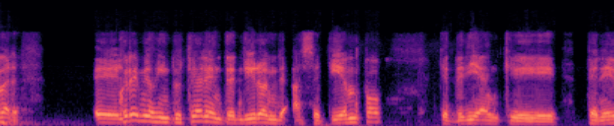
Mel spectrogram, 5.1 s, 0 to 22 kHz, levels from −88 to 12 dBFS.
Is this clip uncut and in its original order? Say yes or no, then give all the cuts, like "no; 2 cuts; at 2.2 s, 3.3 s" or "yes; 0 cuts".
no; 1 cut; at 1.0 s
